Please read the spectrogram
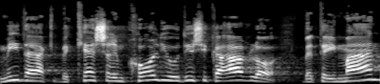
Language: Hebrew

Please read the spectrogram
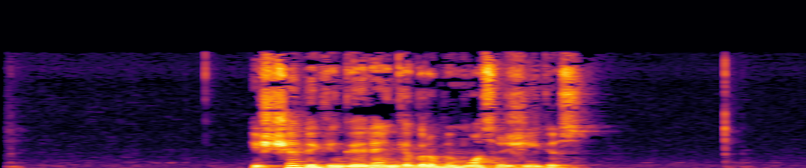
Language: Lithuanian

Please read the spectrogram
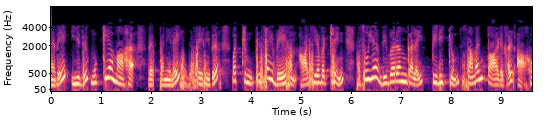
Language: Tamil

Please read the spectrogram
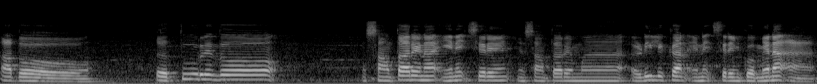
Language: Santali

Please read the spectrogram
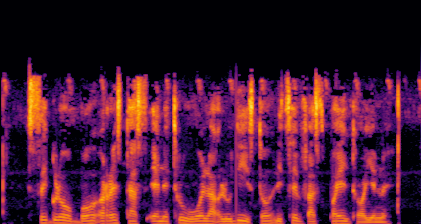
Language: Esperanto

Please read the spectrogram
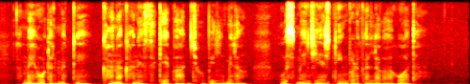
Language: Hindi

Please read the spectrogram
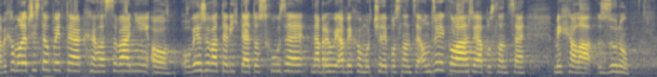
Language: Czech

